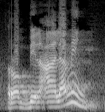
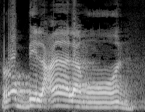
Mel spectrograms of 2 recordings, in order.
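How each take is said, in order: First: The last word ends with an 'in' sound. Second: The last word ends with an 'un' sound. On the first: The speaker calls it right. "Sepatutnya kita baca" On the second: The speaker calls it wrong. "Seperti dibacanya seorang"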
